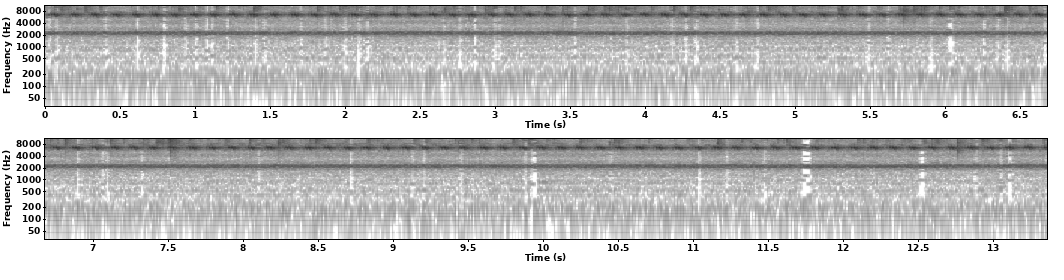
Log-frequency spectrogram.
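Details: A nocturnal cricket chirp runs on unbroken: piercing high tones pulsing steadily about four times a second, with a couple of faint clicks late in the stretch.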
